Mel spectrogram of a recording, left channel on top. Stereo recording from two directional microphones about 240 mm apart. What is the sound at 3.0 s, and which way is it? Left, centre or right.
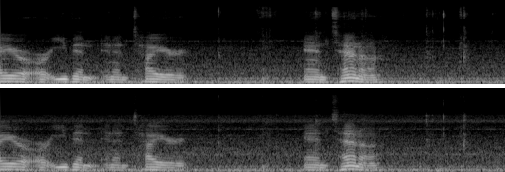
Speech, left.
